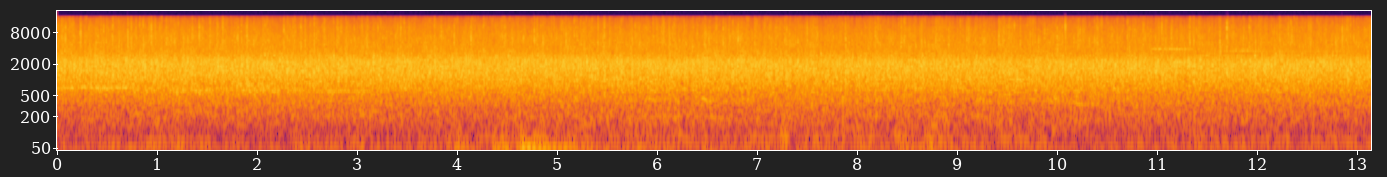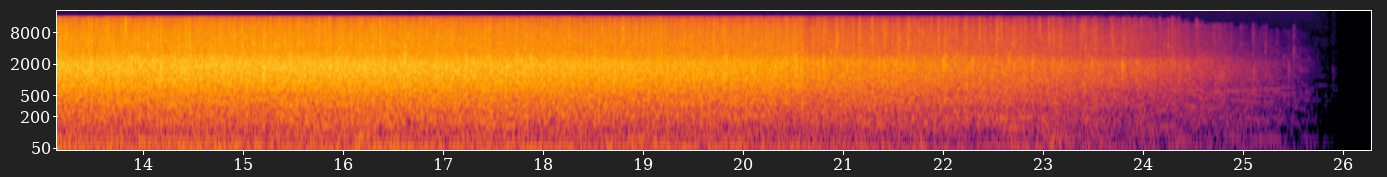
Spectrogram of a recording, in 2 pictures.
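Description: A large audience applauds loudly in a big echoing hall, and the applause slowly fades away.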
